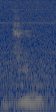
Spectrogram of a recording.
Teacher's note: so nine is said as jew so it is the second tone mark up and down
